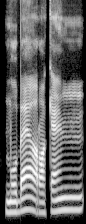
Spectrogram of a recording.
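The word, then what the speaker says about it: مباركا: তাইয়েবান না হয়ে যায় তাইবান তাইয়েবান তাইয়েবান তারপর মোবারকান বা এখানে এক আলিফ টেনে পড়বো মুবারাকান এবং এখানে একটু না করবো ফি এখানে তিন আলিফ টা পড়বো ফি মোবারকান ফি রব্বানা ওয়ালাকাল হামদ হামদান কাসিরান তাইবান মোবারকান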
